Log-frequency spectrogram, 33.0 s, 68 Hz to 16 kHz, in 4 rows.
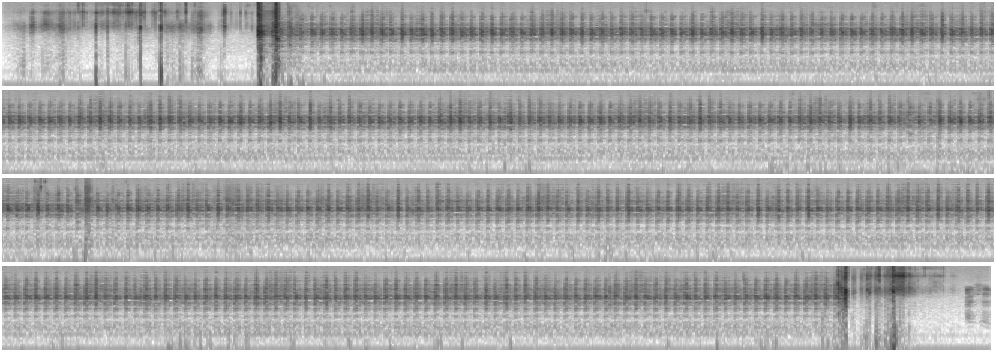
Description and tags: Sound 13 Refridgerator (contact)
running fridge but sounds like old theater film
film, old, reel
